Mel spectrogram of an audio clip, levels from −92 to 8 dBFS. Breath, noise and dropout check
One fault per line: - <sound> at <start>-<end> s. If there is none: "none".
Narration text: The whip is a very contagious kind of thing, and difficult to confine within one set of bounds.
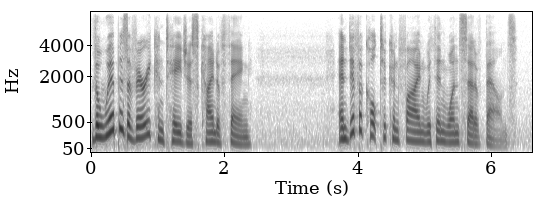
none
